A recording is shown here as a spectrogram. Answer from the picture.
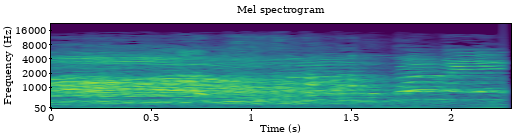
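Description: A group of students singing together, many voices at once, breaking off shortly before the end.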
